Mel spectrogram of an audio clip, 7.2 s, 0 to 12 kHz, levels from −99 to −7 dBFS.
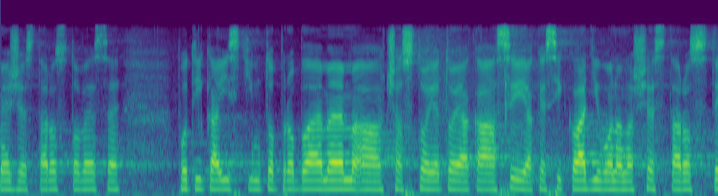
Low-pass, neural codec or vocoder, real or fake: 7.2 kHz; none; real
